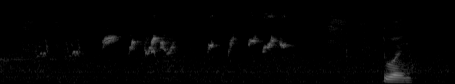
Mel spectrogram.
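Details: Red-whiskered bulbul singing during trapping with a decoy bird, recorded 13 October 2018 in Vietnam: short bright chirpy warbled phrases in quick bursts, followed by a low descending harsh sound near the end, with faint speech.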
